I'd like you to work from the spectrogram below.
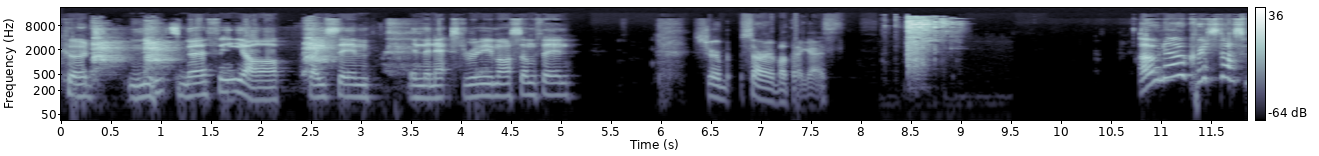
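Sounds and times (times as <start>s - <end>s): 
speech: 0.0s - 5.2s, 6.0s - 7.8s, 10.8s - 11.8s
drinking glass knocked over and shattering: 8.4s - 9.1s.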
